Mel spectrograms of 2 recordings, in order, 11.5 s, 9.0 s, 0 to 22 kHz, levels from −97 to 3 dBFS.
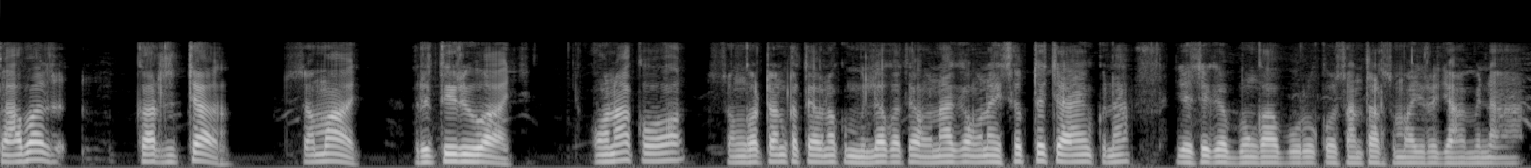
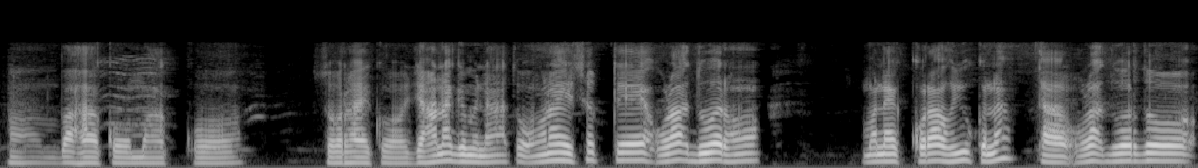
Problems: background conversations at intervals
